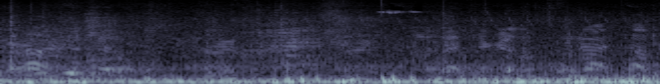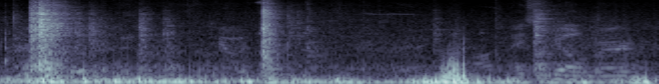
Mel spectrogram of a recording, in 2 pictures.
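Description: Ball hockey play: two sharp cracks about a second apart, sticks and ball striking, then a dull thump near the end, over a constant low rumble.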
